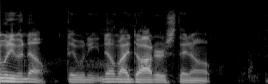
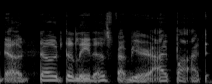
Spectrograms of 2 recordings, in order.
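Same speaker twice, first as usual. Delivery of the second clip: high, softer fake begging; mock pleading; 8 semitones higher, 6 dB quieter than usual. Co-host clinging to departing listeners, mock pleading in a high voice. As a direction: plead pitifully, hammed up.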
